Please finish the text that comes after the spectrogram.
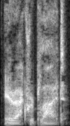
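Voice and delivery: ordinary delivery, nothing marked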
